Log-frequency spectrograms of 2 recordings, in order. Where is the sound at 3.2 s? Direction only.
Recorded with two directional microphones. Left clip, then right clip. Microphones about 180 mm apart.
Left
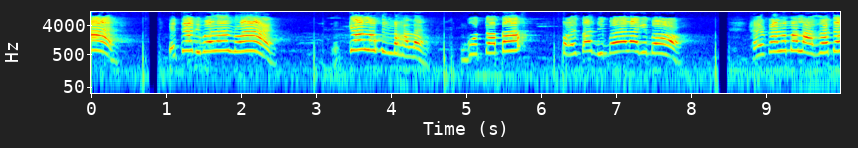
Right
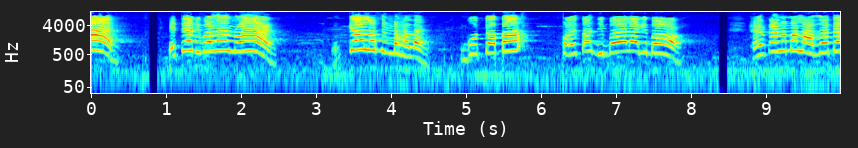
10° right (ahead or behind).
